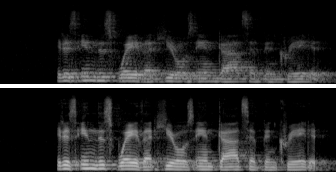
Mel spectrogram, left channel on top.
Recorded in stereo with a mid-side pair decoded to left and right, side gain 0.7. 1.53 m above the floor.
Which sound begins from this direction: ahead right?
A man speaking, at 0.6 s.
